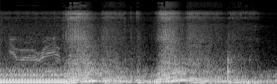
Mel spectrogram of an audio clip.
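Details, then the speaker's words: Toyota Chaser GX100 with a swapped 1JZ-GTE VVT-i on a new harness, revved just after start-up to test the drive-by-wire throttle. Pitch rises and falls smoothly through each blip with crisp response, so revving is normal. "Right, so let's go ahead and test the drive-by-wire."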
